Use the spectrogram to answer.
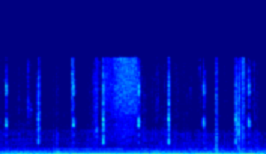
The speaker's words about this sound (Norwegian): Nå kjører vi inn i Spydeberg og tar til venstre mot i, Det blir sydvestover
